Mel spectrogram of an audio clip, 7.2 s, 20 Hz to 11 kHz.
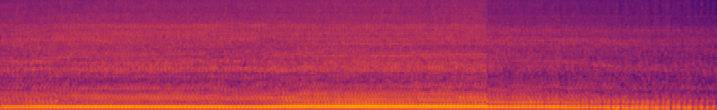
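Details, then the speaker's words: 1981 Honda CX500 idling after first start in years; owner thinks it may need a tune-up and might smoke a little. Even, steady idle with a firm low drone, no misses or rattles, dropping off smoothly; normal idle. "Might need a little bit of a tune-up, but Yeah. I think it's running pretty good."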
